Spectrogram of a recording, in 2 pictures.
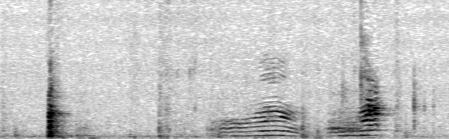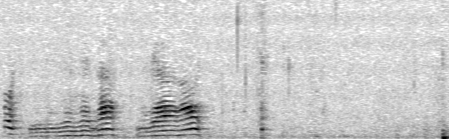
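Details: Male pet cat indoors, getting intense while playing with a string toy, yells in a run of loud, drawn-out meows, some wavering and rising then falling, about five calls over several seconds with short pauses between them.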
